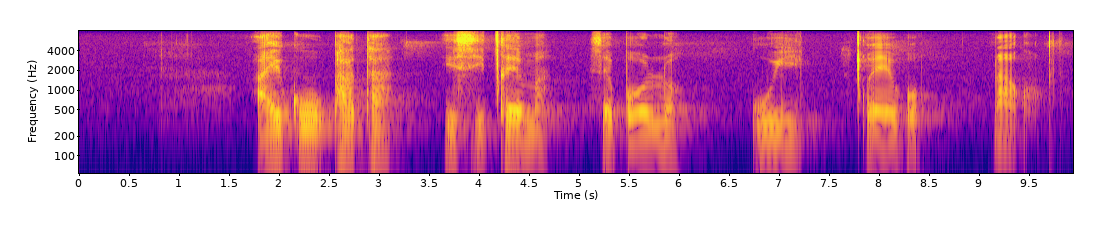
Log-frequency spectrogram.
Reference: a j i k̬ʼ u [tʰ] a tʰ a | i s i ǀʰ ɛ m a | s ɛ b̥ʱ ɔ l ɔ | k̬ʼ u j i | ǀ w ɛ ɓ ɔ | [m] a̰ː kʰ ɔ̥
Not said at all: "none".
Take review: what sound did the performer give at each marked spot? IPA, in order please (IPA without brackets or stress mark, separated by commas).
pʰ, n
